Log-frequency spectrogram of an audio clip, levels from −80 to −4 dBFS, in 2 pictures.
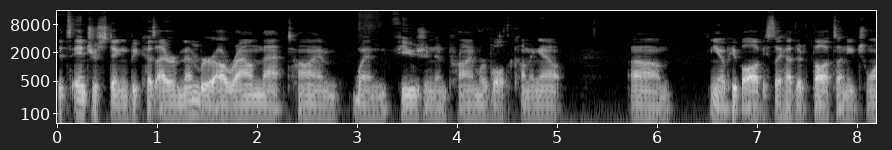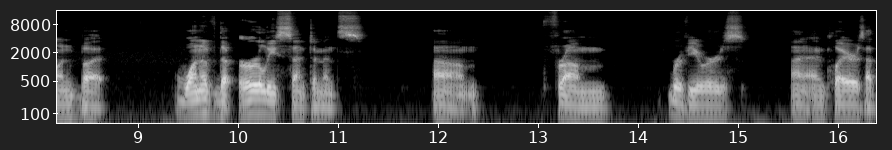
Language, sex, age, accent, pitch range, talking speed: English, male, 30-49, American, 75-95 Hz, 145 wpm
